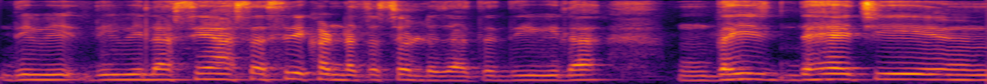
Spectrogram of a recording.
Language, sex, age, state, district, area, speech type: Marathi, female, 60+, Maharashtra, Osmanabad, rural, spontaneous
